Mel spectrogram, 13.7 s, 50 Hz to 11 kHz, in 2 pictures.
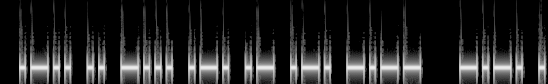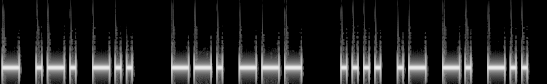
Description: Morse code, heard as a keyed tone, about 17 wpm, 700 Hz. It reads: LIBRARY CARD GO HAND
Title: Sentences from Top 1000 Words - Review Part 4 - 17wpm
